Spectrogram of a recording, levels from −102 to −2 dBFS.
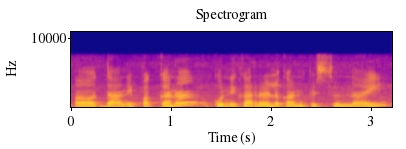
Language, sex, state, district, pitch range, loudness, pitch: Telugu, female, Telangana, Mahabubabad, 255-280 Hz, -13 LUFS, 260 Hz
